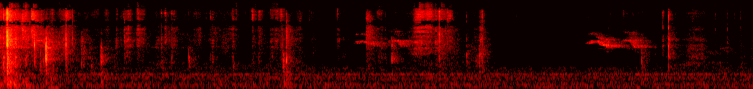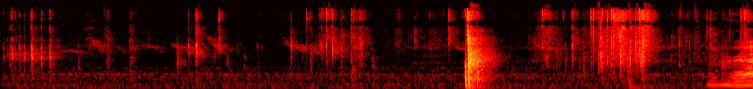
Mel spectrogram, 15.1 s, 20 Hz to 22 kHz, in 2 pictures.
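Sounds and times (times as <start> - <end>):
plastic wrapping crinkling: 0.0 - 3.0, 9.4 - 12.2, 12.8 - 15.0.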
